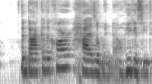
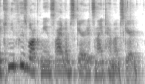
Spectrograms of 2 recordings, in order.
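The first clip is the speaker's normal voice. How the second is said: soft, lower, timid plea; scared small voice; 4 semitones lower, 9 dB quieter than usual. Retold or imitated. Asking mom to walk her inside, a timid murmur. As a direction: shrink into a frightened murmur. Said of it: "I say".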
